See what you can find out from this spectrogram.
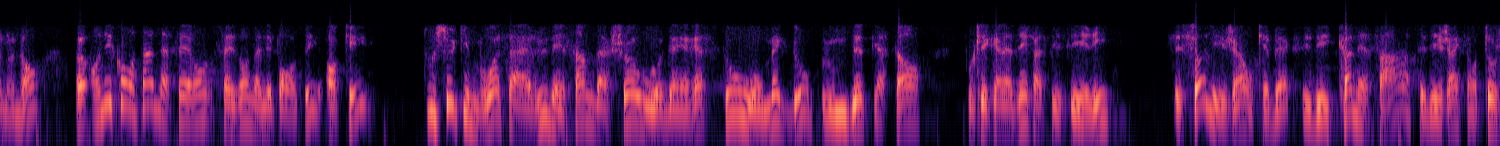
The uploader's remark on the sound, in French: au bout du fil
